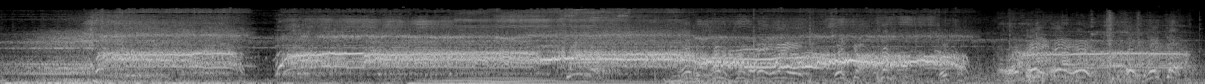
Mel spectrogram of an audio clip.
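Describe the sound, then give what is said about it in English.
A loud, sustained, shrill scream from a boy in a horror film as he contorts his way upside down out of a box in a kitchen at night, rising and wavering with brief breaks, layered over a dense, chaotic roar of noise and low rumbling, sounding harsh and unnatural. “And then out of the box, his son contorts his way out upside down and starts screaming this ungodly like scream.”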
